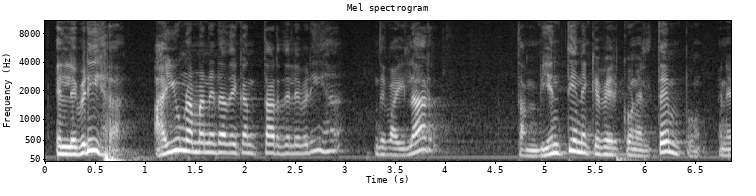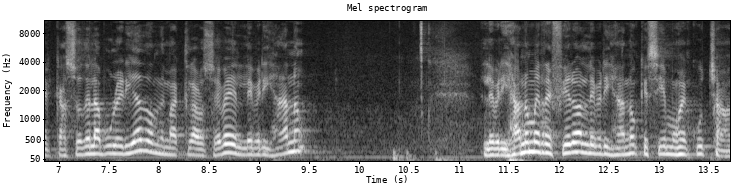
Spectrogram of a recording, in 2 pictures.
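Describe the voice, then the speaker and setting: A man giving a lively lecture to an audience, counting out rhythms and beating time aloud as he explains. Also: high voice, creaky. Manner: animated, counts out rhythms and taps beats aloud.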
